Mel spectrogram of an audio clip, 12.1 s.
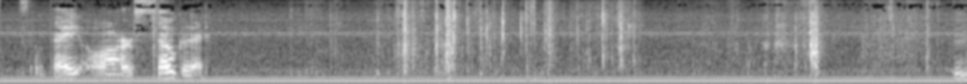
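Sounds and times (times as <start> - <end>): low electrical hum: 0.0 - 12.0
crisp snack crunching: 4.6 - 8.0.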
